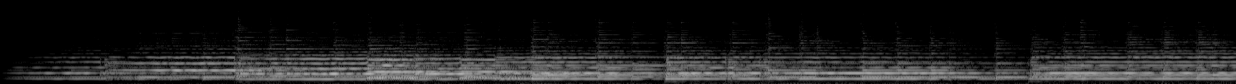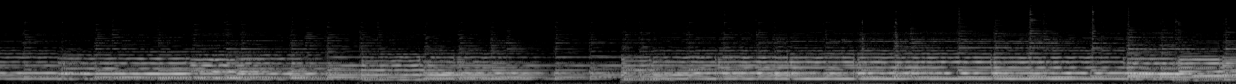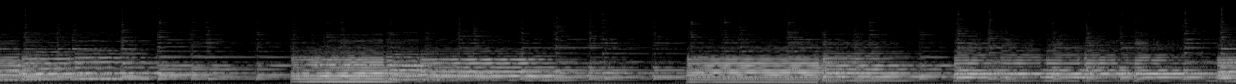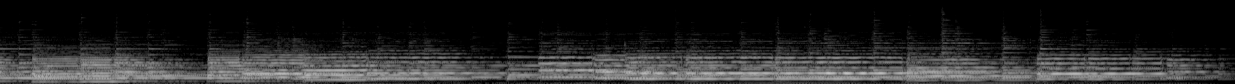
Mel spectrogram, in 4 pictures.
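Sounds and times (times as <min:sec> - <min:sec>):
ukulele: 0:00.0 - 0:49.4.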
